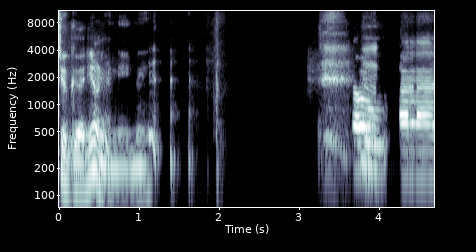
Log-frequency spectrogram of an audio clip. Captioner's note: laughing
